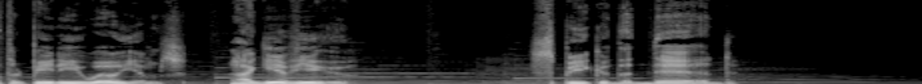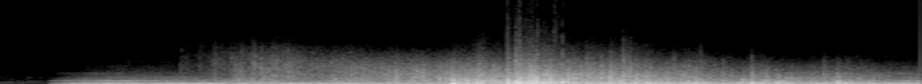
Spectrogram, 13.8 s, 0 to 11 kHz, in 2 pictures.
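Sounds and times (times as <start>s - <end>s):
speech: 0.0s - 2.7s, 4.0s - 5.6s
deep low thunder rumbling: 7.5s - 13.8s.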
